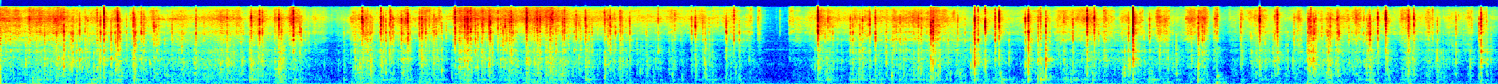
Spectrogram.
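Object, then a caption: Sheet of packing paper. A sheet of crinkled white packing paper is held at the edge with both hands and folded over. It gives a steady, bright crinkling made of rapid, dry crackles with very little low end. The sound eases briefly around three and eight seconds, then resumes just as dense.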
